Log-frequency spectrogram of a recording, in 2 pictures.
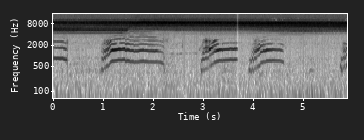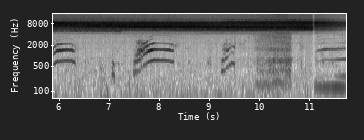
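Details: Friendly free-roaming community cat meowing: a run of short rising-then-falling harmonic meows about every second, some doubled, over a steady loud high hiss throughout.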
